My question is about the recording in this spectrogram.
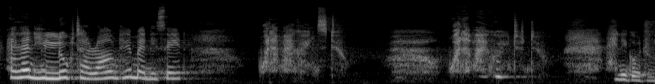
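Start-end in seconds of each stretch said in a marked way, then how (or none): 2.6-5.4 frightened, breath-only whisper; hushed storybook panic; scared whisper. Acted. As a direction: whisper it in worry, twice over. Scared son wonders what to do.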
